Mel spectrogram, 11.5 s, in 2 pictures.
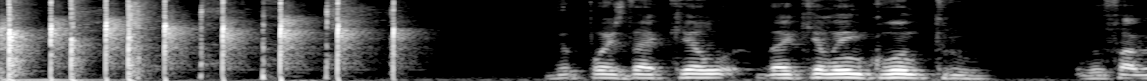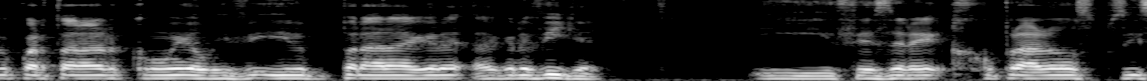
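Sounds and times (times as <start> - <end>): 
hands clapping: 0.0 - 2.2
speech: 2.8 - 8.8, 9.5 - 11.4.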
